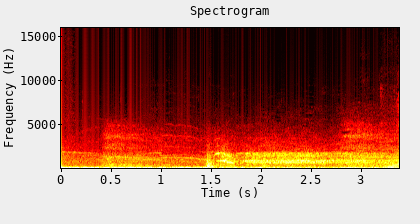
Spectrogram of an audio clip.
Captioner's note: breathes deeply; woman's scream echoes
